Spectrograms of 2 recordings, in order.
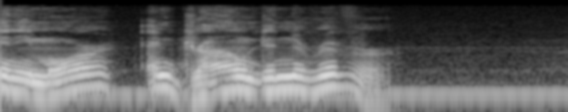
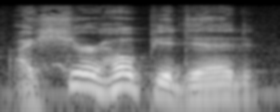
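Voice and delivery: ordinary delivery, nothing marked

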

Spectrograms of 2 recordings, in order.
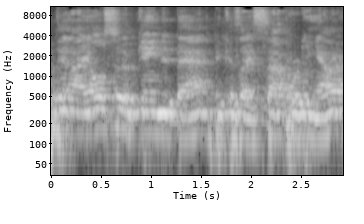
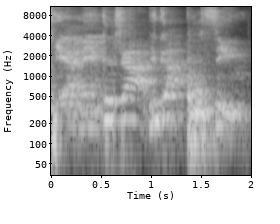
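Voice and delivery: mock bro cheer, a bit higher; congratulating bro; 4 semitones higher than usual. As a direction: cheer a buddy on in locker-room style. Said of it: "They're like".

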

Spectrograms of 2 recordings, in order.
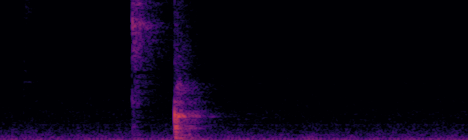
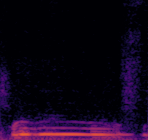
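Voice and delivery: high, soft airy woo; loopy woo; 14 semitones higher, 4 dB quieter than usual. Acted. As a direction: float up into a spacey little hoot. Voices her brain going loopy.

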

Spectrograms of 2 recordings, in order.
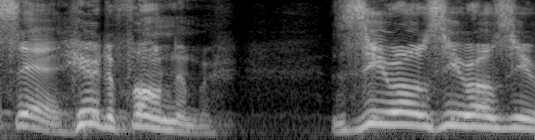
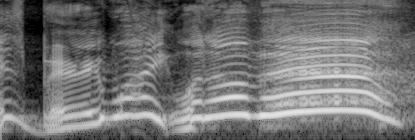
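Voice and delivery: mock awe; 14 semitones higher, 12 dB louder, slower than usual. Stunned by the deep voice.

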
